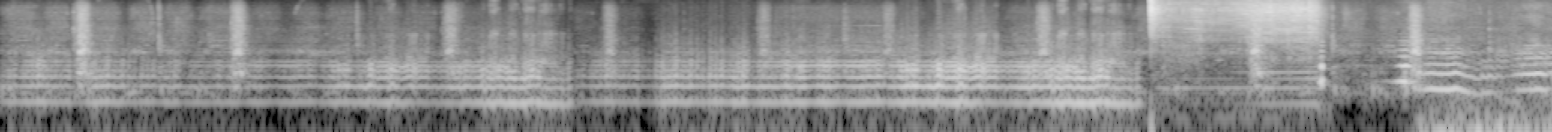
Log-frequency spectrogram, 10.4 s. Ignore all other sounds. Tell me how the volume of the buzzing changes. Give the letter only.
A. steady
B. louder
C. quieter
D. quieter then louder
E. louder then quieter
B.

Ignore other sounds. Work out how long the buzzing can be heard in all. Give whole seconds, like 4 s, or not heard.
10 s.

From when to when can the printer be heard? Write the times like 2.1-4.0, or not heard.
0.0-10.3.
